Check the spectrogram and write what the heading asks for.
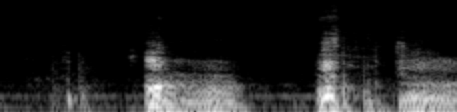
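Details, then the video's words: Pomsky puppy growling playfully indoors while chewing a wash cloth, all in good fun; two loud rough growl bursts near one and two and a half seconds, each about half a second long, then a longer low rumble to the end. "POMSKY puppy versus wash cloth (cutest puppy growls ever!)"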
